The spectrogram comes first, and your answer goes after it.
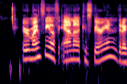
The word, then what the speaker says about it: Kasparian: It reminds me of Anna Kasparian.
